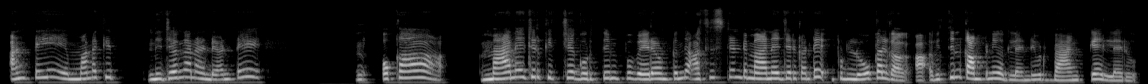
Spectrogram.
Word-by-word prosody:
అంటే 295 +3 -2 0.4
మనకి 315 +5 -2 0.5
నిజంగానండి 285 -2 0
అంటే 245 +7 -3 1.2
ని 225 - -7 0.2
ఒక 260 +4 -1 0.9
మేనేజర్‌కిచ్చే 305 +2 +1
గుర్తింపు 275 +2 -2
వేరే 245 +1 +5
ఉంటుంది, 270 +4 -1
అసిస్టెంట్ 320 +4 -6
మేనేజర్ 270 +1 +3
కంటే 265 +6 -1
ఇప్పుడు 245 +1 -1
లోకల్‌గా 265 -3 +2 0.2
ఆహ్, 190 - -6
విత్‌ఇన్ 325 +8 -3
కంపెనీ 260 +1 +4
వదిలేయండి. 210 -3 -4
ఇప్పుడు 220 -3 -5
బ్యాంక్‌కేళ్లారు. 190 -2 -2
265 Hz, 110 wpm, -23 LUFS, 240-300 Hz, 1.2 s, వేరే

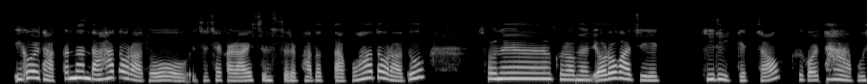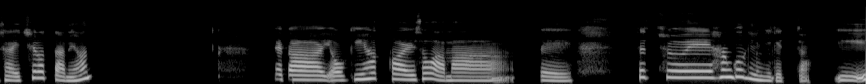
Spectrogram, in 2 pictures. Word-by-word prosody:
이걸 300 +5 +3
다 185 - 0
끝난다 285 -2 +5
하더라도 190 - 0
이제 180 0 -12
제가 185 -1 -4
license를 180 +1 -2
받았다고 180 +2 -4
하더라도 280 - +1 0.5
저는 265 0 +3
그러면 215 -3 0
여러 220 +8 +4
가지 200 -9 +1 0.4
길이 235 0 +1
있겠죠 180 - -4
그걸 200 -3 -3
다 230 -4 0
무사히 190 -1 -3
치렀다면? 240 -4 0 1.8
제가 215 -3 +3
여기 195 +5 -1
학과에서 255 -2 +1
아마 185 -3 0 0.3
네 170 -3 -2 0.7
최초의 315 -1 +2
한국인이겠죠. 275 - 0 0.2
이 190 -2 +1
215 Hz, 260 characters per minute, -23 LUFS, 185-270 Hz, 1.8 s, 끝난다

